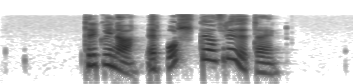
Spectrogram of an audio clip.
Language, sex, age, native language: Icelandic, female, 40-49, Icelandic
